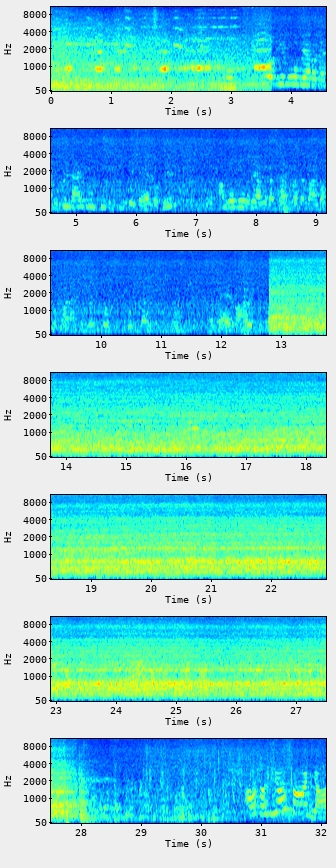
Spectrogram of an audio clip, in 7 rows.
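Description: Narrow-gauge passenger coaches rolling past close by for the first few seconds, then a quieter stretch. About 13 s in, a loud steady hiss with ringing tones starts abruptly and runs about fifteen seconds before cutting off: steam blowing off from the standing DR class 99.77 narrow-gauge steam tank locomotive.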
